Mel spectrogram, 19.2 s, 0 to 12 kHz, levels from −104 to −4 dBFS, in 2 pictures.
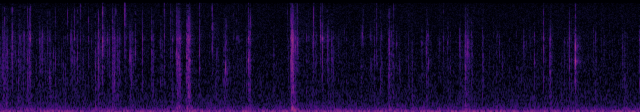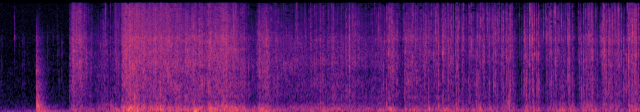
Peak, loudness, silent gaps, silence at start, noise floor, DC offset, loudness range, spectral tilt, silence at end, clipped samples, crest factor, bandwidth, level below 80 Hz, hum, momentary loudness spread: -18 dBFS; -43 LUFS; none; 0.2 s; -72 dBFS; under 0.1%; 25 LU; -2.5 dB/octave; 0 s; under 0.1%; 30 dB; 11.5 kHz; -54 dBFS; none; 24 LU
